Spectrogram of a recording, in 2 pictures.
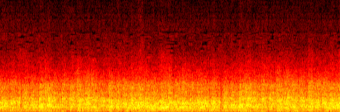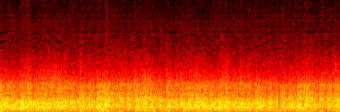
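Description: A steam train rolls around a curve in a dense, unbroken roar of wheels and hissing steam, loud and close, steady for several seconds with no voices.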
